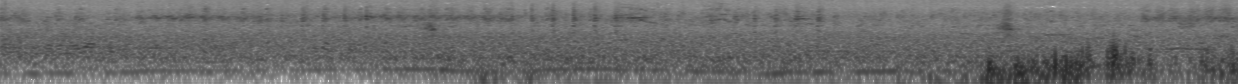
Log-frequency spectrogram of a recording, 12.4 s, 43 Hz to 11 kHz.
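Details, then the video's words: Little egret chicks in Taiwan, June 2016, eagerly waiting to be fed: rapid harsh chattering squeals repeated about three times a second. A low steady hum runs underneath, and louder clattering bursts come near the end. "Baby little egret/ Egretta garzetta eagerly awaiting to be fed 小小白鷺搶著被餵食"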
